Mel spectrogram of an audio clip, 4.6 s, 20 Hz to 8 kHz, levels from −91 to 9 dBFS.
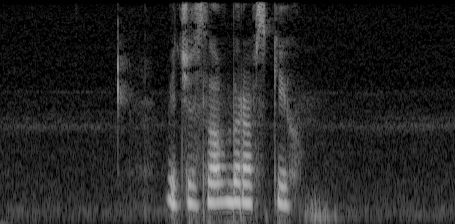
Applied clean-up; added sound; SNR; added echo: none; none; none; none.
